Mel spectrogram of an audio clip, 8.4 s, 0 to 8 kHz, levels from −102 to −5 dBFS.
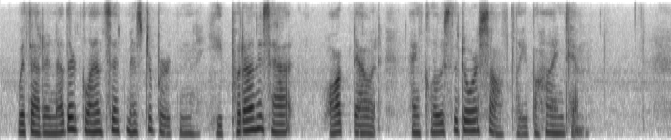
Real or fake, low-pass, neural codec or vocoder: fake; 7.2 kHz; vocoder, 44.1 kHz, 128 mel bands, Pupu-Vocoder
